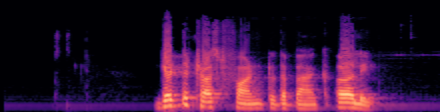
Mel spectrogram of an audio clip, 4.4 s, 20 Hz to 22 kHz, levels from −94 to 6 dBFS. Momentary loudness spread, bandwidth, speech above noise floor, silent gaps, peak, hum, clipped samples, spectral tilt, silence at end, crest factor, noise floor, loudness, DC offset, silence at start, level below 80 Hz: 9 LU; 11 kHz; 57 dB; none; 0 dBFS; 50 Hz at -45 dBFS; under 0.1%; -6.5 dB/octave; 0.7 s; 16 dB; -70 dBFS; -14 LUFS; under 0.1%; 1.55 s; -58 dBFS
